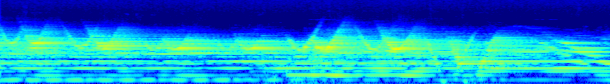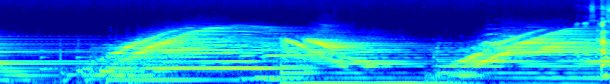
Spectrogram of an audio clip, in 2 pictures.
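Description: Sweeping, pitch-bending synthesizer tones wash through a splashy, echoing spring reverb from an effects pedal, rising and falling over a sustained drone.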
